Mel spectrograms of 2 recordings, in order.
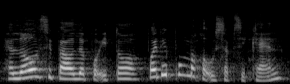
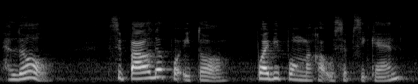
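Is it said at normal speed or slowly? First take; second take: normal speed; slowly. First: It is said at normal speed. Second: It is said slowly.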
